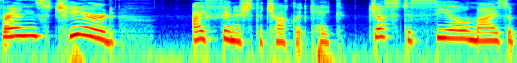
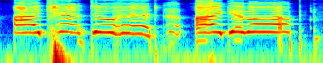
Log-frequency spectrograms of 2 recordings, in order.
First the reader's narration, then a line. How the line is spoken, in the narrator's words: EJ wailed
